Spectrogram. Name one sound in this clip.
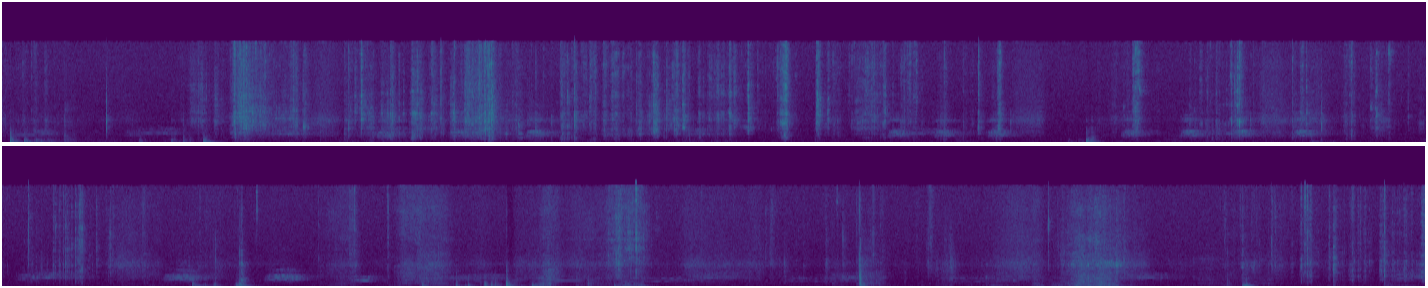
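Paper crinkles and rustles as hands handle it up close.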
